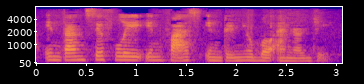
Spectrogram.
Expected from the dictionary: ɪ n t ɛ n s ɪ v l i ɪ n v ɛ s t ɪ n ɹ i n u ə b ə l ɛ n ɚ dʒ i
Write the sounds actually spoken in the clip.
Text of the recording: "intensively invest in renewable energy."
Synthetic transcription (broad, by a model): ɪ n t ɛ n s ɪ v l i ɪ n f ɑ s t ɪ n ɹ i n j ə b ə l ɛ n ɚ dʒ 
